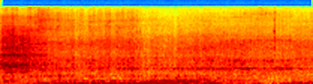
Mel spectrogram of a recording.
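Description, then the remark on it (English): A Rolls-Royce-derived car engine of the kind used in Phantom IV state limousines, fitted with a big cooling fan and radiator, is fired up and runs with a steady, deep, throbbing rumble, holding an even loudness throughout with no voices over it. “One of the interesting things about this engine, because it is from a Rolls-Royce background, it's designed to be also very tame when it was used in the Phantom IV state limousines.”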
